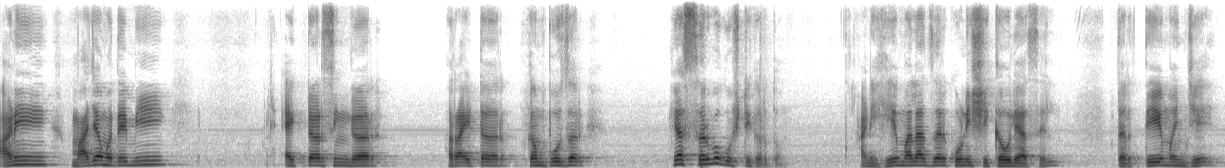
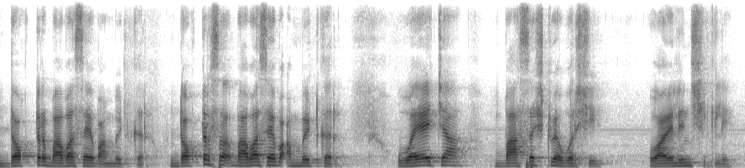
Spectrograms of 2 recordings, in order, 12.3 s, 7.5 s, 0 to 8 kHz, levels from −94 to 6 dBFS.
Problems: background sounds at intervals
